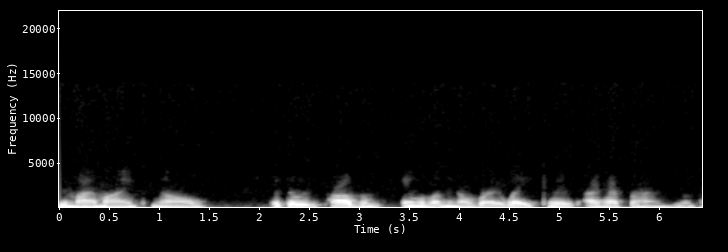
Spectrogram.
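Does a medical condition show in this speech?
Yes: cerebral palsy; affects walking.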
